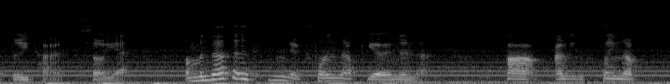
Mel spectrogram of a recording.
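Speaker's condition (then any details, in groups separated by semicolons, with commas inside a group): Cerebral palsy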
